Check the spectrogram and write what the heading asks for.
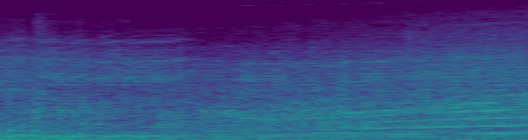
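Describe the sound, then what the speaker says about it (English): Onboard engine of the Adept Porsche GT race car at Paul Ricard during a GT Sprint Series round, a steady close drone with engine tones climbing gradually as it accelerates. "On board with the Adept Porsche entry."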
